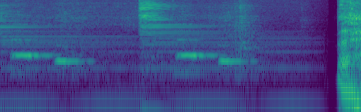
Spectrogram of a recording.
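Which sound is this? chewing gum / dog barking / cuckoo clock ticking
cuckoo clock ticking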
